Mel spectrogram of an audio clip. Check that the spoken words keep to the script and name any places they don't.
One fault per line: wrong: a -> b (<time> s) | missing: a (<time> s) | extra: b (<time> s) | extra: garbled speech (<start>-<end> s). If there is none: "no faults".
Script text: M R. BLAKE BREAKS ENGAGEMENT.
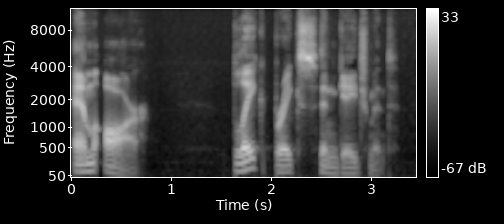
no faults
